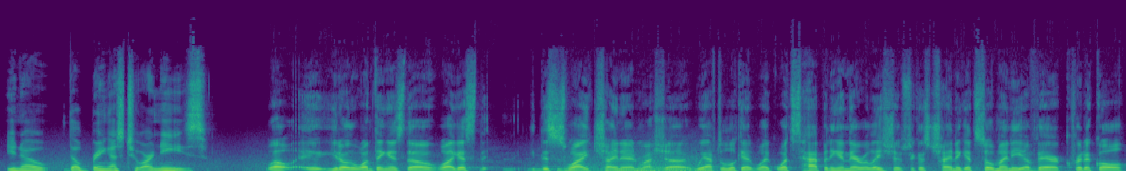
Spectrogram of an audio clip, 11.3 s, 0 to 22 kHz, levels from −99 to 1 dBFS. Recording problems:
train or aircraft noise; noticeable; throughout; 20 dB below the speech

